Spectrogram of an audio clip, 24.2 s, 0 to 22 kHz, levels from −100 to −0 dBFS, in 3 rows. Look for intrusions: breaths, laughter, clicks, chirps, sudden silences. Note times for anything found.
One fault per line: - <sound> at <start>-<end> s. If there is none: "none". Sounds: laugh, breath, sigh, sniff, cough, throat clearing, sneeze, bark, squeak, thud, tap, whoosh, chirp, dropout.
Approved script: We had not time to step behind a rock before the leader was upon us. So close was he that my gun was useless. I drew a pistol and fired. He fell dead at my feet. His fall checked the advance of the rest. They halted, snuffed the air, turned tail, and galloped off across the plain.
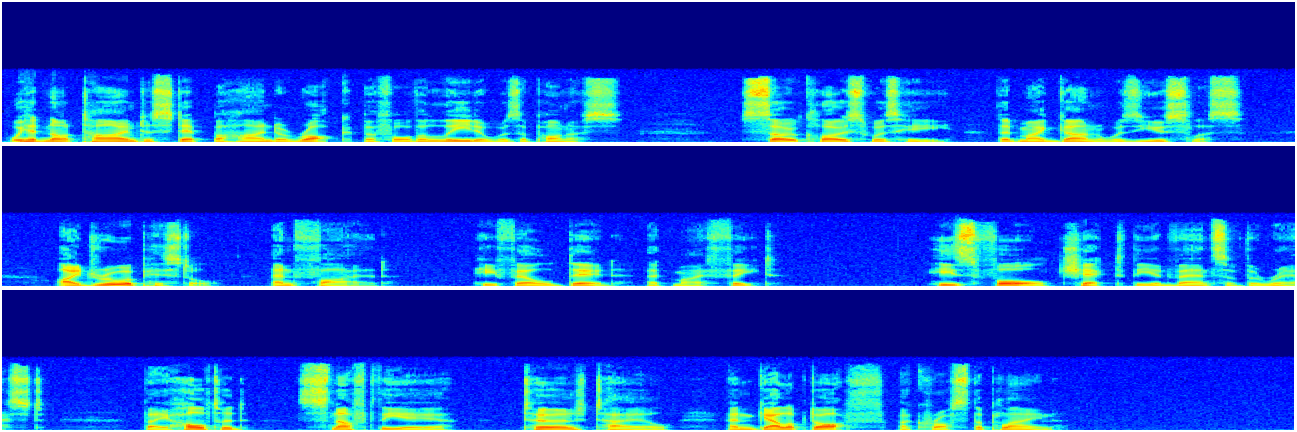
none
